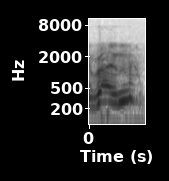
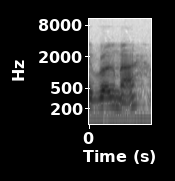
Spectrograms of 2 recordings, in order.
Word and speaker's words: Rome: and we we say Rome. We don't put the A on the end. We don't say Roma or um we certainly don't say Roma.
